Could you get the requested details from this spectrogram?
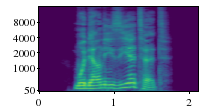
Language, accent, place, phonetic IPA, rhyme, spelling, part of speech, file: German, Germany, Berlin, [modɛʁniˈziːɐ̯tət], -iːɐ̯tət, modernisiertet, verb, De-modernisiertet.ogg
- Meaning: inflection of modernisieren: 1. second-person plural preterite 2. second-person plural subjunctive II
